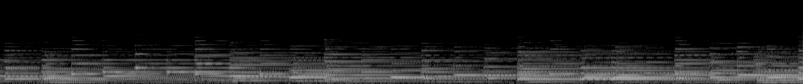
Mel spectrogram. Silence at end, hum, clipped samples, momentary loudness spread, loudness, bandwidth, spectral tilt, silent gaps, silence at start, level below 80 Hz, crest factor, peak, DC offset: 0 s; none; under 0.1%; 7 LU; -33 LUFS; 4.3 kHz; -9 dB/octave; none; 0 s; -62 dBFS; 16 dB; -16 dBFS; under 0.1%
